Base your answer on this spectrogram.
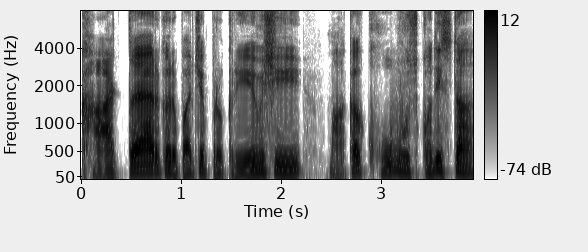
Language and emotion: Goan Konkani, fearful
